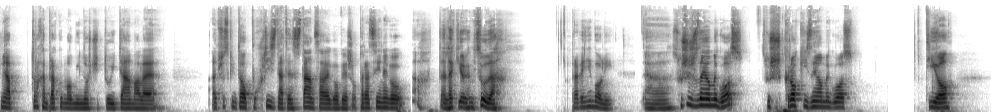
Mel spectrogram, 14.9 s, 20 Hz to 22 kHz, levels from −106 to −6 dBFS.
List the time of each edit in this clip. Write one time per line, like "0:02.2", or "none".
0:06.1
0:09.5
